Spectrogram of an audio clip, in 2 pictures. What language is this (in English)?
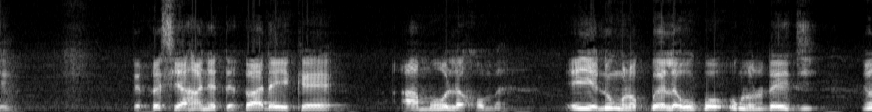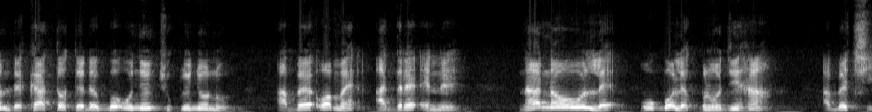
Ewe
